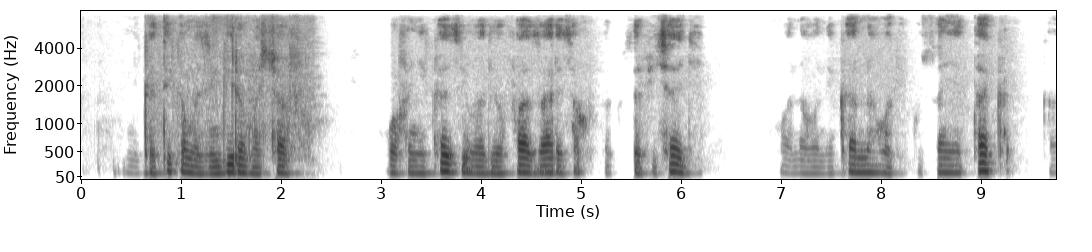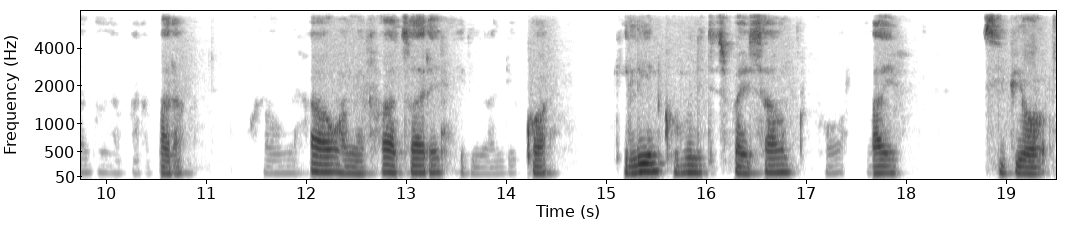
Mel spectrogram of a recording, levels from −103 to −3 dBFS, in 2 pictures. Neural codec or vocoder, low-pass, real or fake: none; 7.2 kHz; real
